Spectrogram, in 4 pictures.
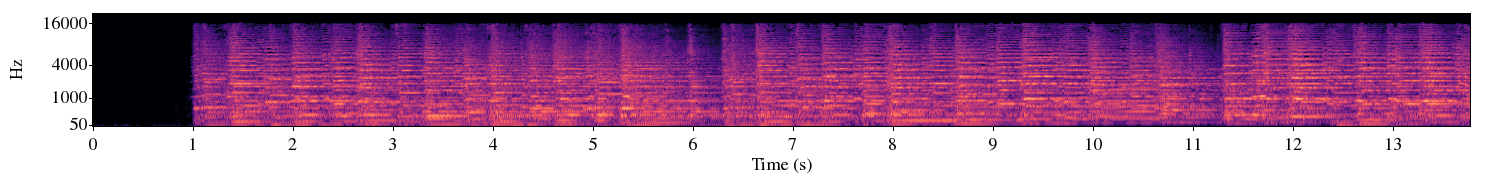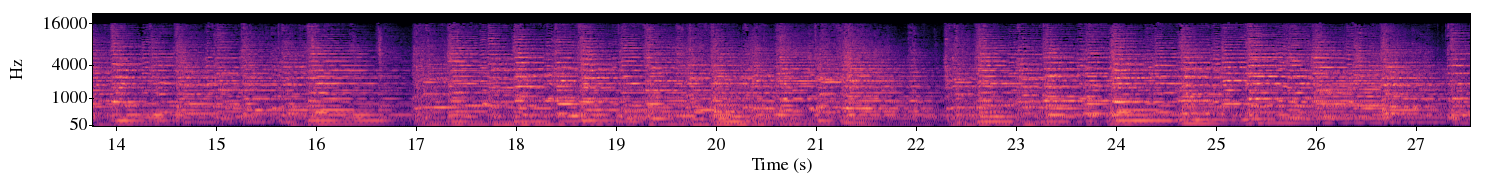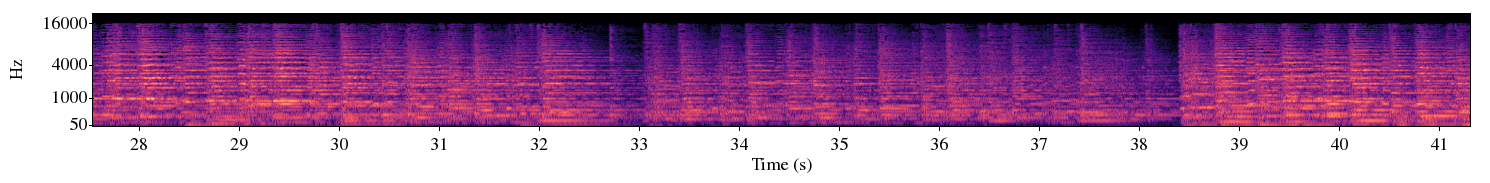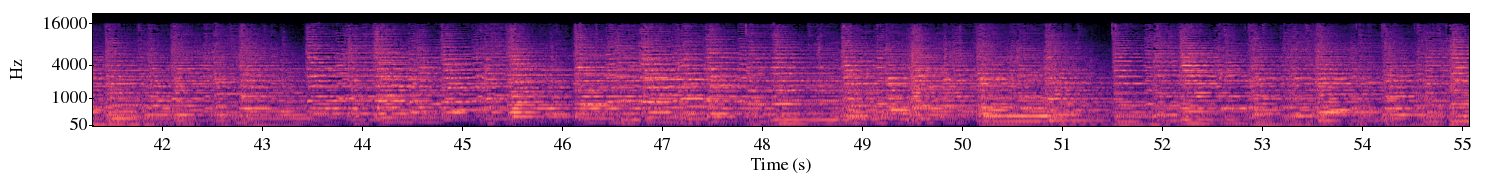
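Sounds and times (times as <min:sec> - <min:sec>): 
string ensemble with continuo playing a gigue in A major: 0:00.8 - 0:55.0.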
